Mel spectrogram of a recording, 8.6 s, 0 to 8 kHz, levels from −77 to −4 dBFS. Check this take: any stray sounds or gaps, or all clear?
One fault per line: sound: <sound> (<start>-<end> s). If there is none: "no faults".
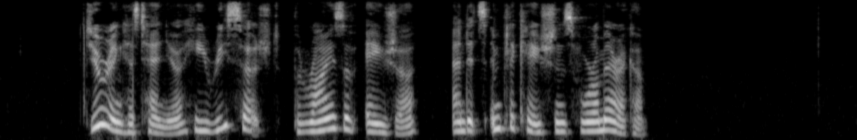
no faults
